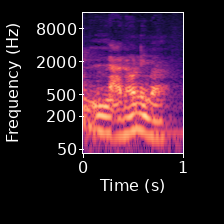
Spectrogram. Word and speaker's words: Lanónima: Gracias a Luis por el esfuerzo y a la nómina. Lo he dicho bien, ¿no? – Anónima. – La anónima. Que es la anónima.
